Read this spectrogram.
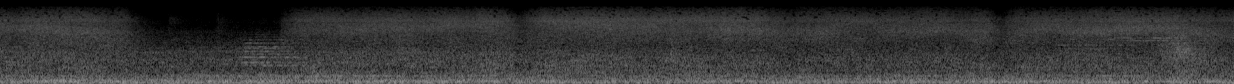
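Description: A duster rubs against a chalkboard.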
